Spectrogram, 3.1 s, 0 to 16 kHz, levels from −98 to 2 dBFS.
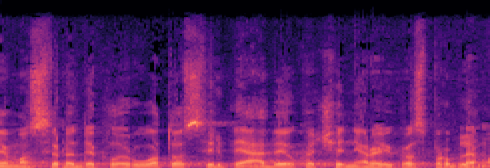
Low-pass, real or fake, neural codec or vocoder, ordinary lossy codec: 14.4 kHz; real; none; AAC, 48 kbps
